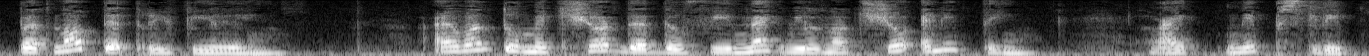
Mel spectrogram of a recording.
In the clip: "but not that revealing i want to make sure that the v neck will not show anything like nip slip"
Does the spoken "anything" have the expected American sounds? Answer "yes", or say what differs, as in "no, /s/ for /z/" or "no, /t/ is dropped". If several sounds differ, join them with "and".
no, /t/ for /θ/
